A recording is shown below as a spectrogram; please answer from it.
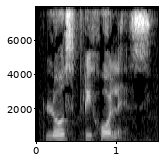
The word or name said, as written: los frijoles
